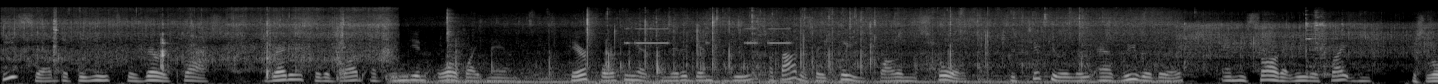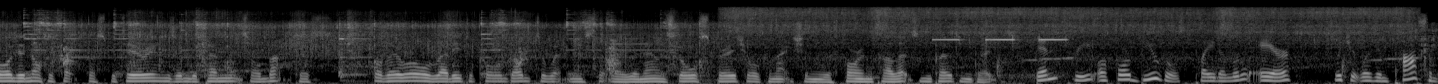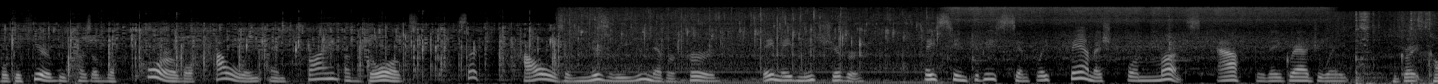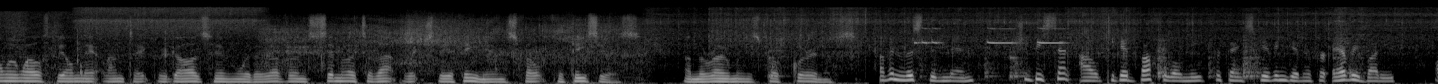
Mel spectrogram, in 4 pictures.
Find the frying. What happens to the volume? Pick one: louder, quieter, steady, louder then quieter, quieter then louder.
quieter.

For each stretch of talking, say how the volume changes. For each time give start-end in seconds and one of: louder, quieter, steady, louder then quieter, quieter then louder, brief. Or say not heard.
0.0-37.4 steady
38.0-57.4 steady.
